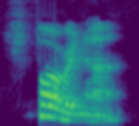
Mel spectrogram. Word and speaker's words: foreigner: something like this but actually the G is silent and it is foreigner so the letter G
